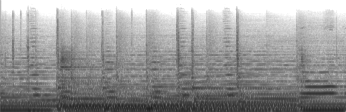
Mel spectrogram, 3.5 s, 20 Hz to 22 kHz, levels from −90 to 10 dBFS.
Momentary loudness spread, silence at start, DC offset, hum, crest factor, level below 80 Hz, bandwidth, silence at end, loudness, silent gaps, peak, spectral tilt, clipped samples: 3 LU; 0 s; under 0.1%; none; 10 dB; -16 dBFS; 12.5 kHz; 0 s; -11 LUFS; none; 0 dBFS; -7 dB/octave; under 0.1%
